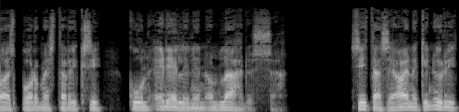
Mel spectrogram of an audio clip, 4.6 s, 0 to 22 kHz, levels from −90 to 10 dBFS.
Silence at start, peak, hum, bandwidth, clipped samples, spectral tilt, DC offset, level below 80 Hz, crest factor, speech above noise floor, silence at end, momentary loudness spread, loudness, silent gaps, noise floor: 0 s; 0 dBFS; none; 16 kHz; under 0.1%; -6 dB/octave; under 0.1%; -36 dBFS; 18 dB; over 72 dB; 0 s; 12 LU; -19 LUFS; 2.97-3.27 s, 3.38-3.50 s; under -90 dBFS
